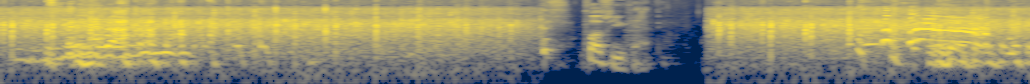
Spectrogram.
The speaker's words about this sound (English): I just realized you gave me them little sympathy applause.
